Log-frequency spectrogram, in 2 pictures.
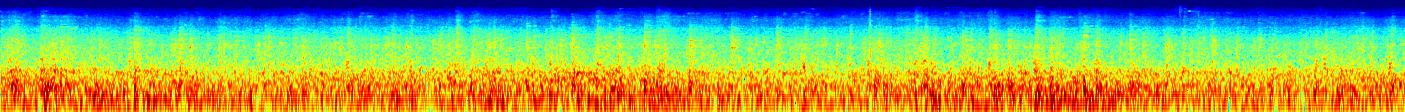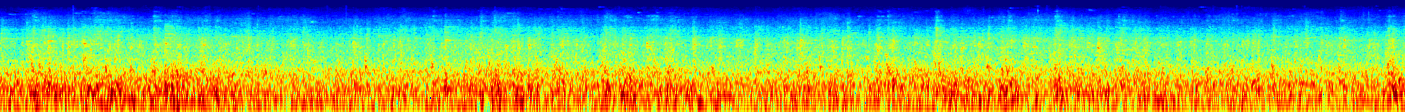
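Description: Freight train of boxcars rolling steadily past, its wheels clicking over the rail joints.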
